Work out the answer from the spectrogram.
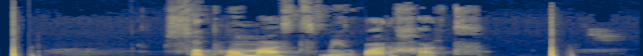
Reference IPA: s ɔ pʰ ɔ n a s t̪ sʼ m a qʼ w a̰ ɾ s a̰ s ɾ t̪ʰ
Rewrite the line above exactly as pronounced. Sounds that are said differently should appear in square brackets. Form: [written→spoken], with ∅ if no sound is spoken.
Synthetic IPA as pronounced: s ɔ pʰ ɔ [n→m] a s t̪ sʼ m [a→i] qʼ w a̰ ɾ [s→χ] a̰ [s→∅] ɾ t̪ʰ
